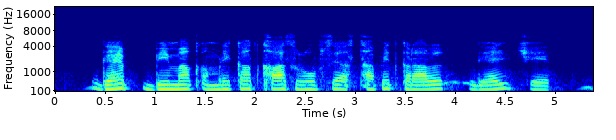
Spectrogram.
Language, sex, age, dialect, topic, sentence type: Magahi, male, 18-24, Northeastern/Surjapuri, banking, statement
